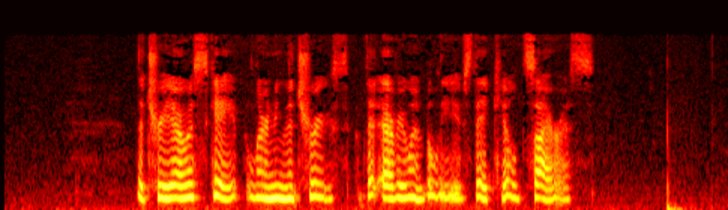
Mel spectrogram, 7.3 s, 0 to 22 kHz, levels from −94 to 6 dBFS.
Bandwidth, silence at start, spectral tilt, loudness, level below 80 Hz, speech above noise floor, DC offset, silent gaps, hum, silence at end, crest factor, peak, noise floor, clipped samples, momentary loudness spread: 11 kHz; 1.35 s; -6 dB/octave; -17 LUFS; -50 dBFS; 45 dB; under 0.1%; none; none; 0.5 s; 16 dB; -2 dBFS; -61 dBFS; under 0.1%; 12 LU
